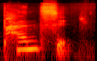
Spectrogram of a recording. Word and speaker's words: pancit: Oh, pansit. Ah, okay. Pansit. C's generally pronounced with S, and then it's S and SH.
